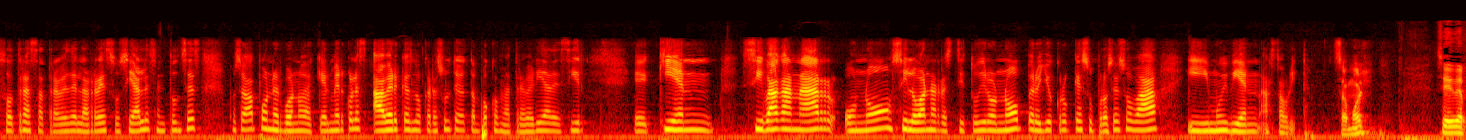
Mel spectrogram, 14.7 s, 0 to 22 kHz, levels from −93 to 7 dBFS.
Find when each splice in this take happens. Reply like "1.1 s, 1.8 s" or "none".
none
